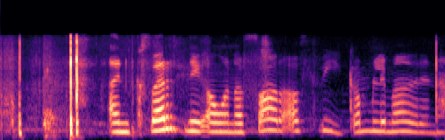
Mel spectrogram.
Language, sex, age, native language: Icelandic, male, 11, Icelandic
